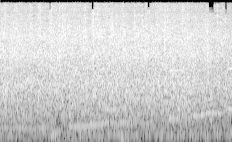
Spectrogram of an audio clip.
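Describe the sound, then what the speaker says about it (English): Heavy rain pours down in Hawaii's Kalalau valley near Hanakoa during a flash flood, a dense, steady, loud hiss of drops hitting surfaces throughout, with no voices. "Rain is just dumping."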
